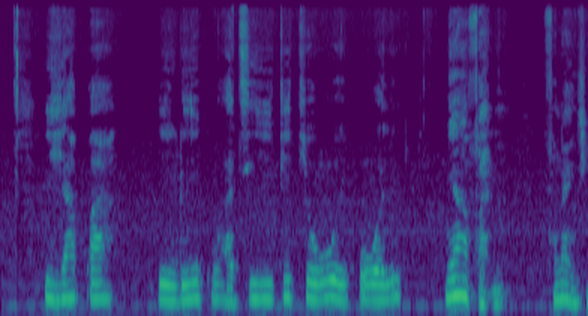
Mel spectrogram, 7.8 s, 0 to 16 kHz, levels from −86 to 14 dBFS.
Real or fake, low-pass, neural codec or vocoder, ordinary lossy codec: real; 14.4 kHz; none; none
